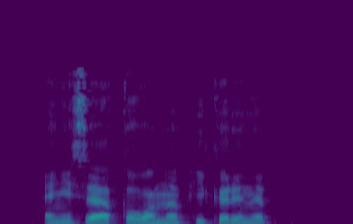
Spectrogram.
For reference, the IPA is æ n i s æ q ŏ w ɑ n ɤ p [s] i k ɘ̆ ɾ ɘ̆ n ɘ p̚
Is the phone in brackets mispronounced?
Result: yes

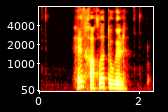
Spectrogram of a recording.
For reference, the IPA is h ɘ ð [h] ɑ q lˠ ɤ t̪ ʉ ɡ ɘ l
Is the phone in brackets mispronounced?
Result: yes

